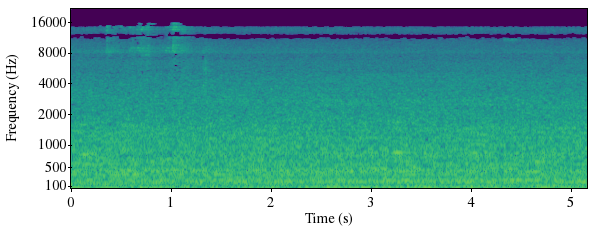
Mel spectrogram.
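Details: A steady, broadband hiss like a fan or air conditioner fills the room without pause, and no animal call stands out.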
